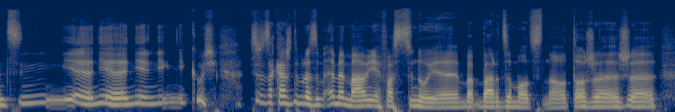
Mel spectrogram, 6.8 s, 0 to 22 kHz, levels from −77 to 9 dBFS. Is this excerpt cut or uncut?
uncut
